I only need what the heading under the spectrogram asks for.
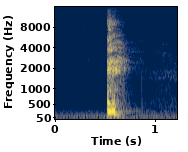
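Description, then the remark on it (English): A voice mimics the cough of a character named Pride: one sudden, harsh, breathy burst that fades within a fraction of a second, over a faint steady low hum with no other talking. “And he starts coughing.”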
